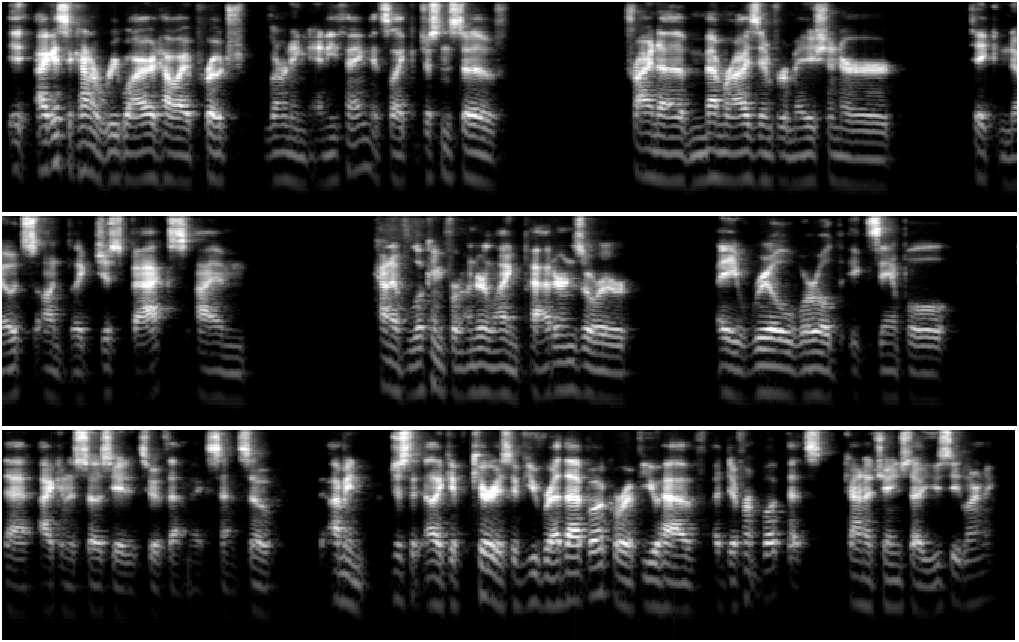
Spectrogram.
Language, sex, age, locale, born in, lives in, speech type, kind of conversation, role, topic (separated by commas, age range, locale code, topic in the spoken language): English, male, 25-29, en-US, United States, United States, conversation, unstructured, none, Which book or lesson changed how you see learning, and what made it stick with you?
